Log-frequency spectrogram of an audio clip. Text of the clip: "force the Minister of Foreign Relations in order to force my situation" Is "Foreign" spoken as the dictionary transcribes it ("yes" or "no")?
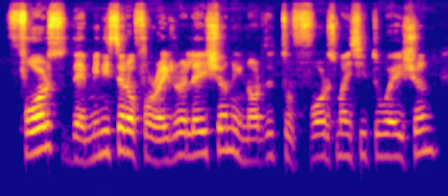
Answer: no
